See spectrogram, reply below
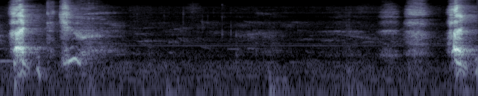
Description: Really wanted to do some work but the weather keeps making me sneeze!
